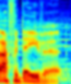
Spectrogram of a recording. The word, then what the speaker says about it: affidavit: a word that is it looks like it's supposed to be pronounced aphidy, right? But it's not. It's affidavit.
